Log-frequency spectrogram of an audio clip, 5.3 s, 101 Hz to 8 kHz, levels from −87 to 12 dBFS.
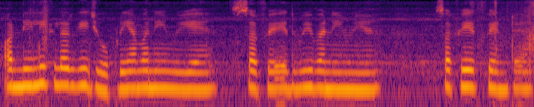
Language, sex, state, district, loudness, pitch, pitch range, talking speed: Hindi, female, Haryana, Jhajjar, -15 LUFS, 215 Hz, 210-230 Hz, 180 wpm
